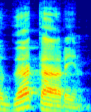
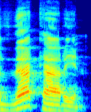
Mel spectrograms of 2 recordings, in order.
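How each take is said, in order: Both takes have the same delivery.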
